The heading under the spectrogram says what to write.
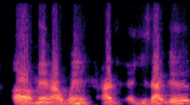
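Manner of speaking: slight put-on Southern drawl, slow and mocking. Mocking a coach talking to the media: mocking southern accent. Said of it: "a little Southern accent".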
